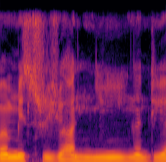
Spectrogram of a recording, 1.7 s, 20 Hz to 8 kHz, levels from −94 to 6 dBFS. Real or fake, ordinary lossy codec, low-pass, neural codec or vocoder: real; none; 7.2 kHz; none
